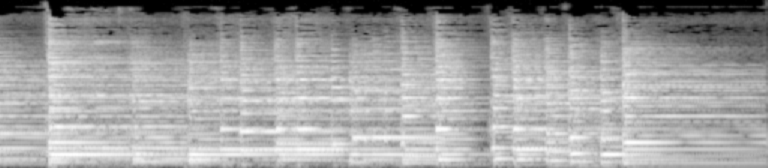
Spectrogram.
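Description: Solo upright piano playing a habanera-rhythm tango, with chords and melody notes struck several times a second. Near the end it settles on a held chord that dies away.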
